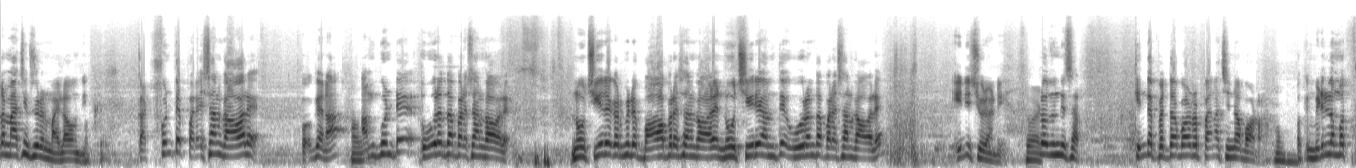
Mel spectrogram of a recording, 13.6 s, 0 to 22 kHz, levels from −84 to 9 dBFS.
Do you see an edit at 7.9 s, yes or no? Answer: no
